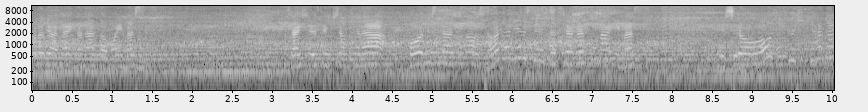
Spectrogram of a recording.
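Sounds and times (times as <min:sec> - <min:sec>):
racing kart engines buzzing: 0:00.0 - 0:10.0.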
